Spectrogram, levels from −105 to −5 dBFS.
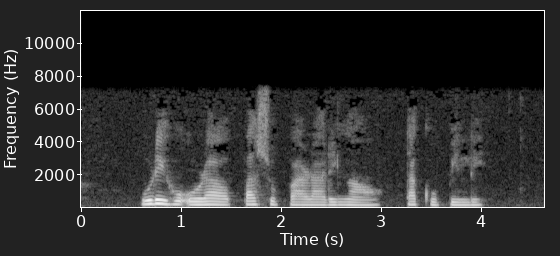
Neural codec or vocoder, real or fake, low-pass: none; real; 7.2 kHz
